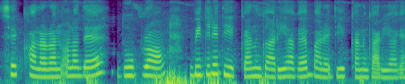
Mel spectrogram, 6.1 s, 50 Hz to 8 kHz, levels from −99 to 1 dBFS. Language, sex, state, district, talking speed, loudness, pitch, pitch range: Chakma, male, Tripura, Unakoti, 140 wpm, -17 LUFS, 255 Hz, 235-275 Hz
